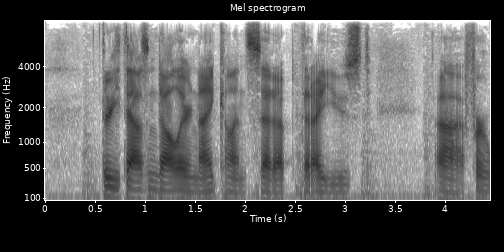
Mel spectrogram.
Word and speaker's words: Nikon: Yeah, I say Nikon, not Nikon. Nikon is like the British pronunciation. And Australian. I think it's American to say Nikon, because I think even Canadians say Nikon.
